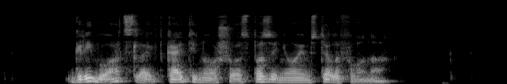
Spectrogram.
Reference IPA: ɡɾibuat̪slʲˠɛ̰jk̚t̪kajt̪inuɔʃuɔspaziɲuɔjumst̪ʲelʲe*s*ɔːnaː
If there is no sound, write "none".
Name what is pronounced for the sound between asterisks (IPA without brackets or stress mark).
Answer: f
